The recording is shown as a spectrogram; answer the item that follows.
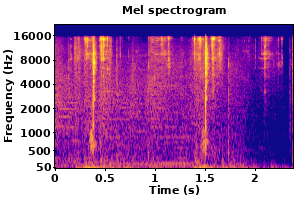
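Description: Two sharp cracks about a second apart, a Callaway Paradigm Ai Smoke driver striking the golf ball, over background music.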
